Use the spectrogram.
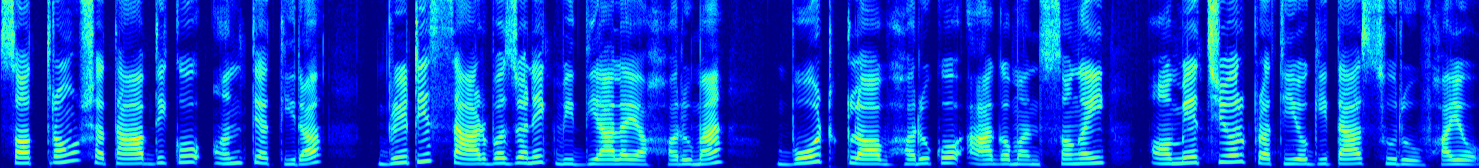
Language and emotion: Nepali, neutral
